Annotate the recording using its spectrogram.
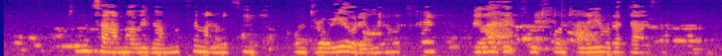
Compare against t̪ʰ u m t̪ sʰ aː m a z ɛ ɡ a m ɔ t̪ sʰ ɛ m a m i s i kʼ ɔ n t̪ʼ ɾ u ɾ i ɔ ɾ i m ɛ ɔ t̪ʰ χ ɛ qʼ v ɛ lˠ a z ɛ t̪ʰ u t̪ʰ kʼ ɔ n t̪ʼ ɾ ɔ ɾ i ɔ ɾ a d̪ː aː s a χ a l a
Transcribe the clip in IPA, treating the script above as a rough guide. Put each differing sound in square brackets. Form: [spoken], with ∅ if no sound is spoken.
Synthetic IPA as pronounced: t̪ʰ u m t̪ sʰ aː m a [v] ɛ ɡ a m ɔ t̪ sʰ ɛ m a m i s i kʼ ɔ n t̪ʼ ɾ [ɔ] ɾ i ɔ ɾ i m ɛ ɔ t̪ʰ χ ɛ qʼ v ɛ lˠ a z ɛ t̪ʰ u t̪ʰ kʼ ɔ n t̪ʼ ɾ ɔ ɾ i ɔ ɾ a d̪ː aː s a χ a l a

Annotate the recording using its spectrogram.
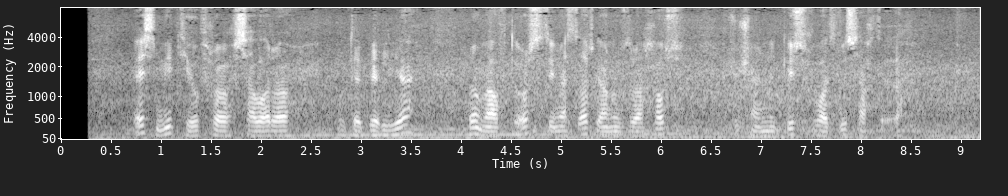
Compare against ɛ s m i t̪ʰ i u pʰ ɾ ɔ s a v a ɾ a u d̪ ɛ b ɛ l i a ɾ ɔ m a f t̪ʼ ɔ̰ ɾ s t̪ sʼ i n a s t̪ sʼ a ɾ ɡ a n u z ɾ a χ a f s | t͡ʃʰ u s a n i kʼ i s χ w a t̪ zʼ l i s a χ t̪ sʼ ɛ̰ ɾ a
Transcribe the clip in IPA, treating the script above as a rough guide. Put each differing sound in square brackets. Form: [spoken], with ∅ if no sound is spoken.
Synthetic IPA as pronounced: ɛ s m i t̪ʰ i u pʰ ɾ ɔ s a v a ɾ a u d̪ ɛ b ɛ l i a ɾ ɔ m a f t̪ʼ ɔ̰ ɾ s t̪ sʼ i n a s t̪ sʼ a ɾ ɡ a n u z ɾ a χ a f s | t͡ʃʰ u [ʃ] a n i kʼ i s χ w a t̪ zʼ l i s a χ t̪ sʼ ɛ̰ ɾ a

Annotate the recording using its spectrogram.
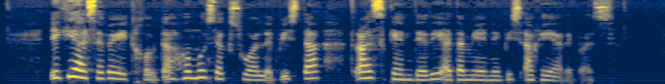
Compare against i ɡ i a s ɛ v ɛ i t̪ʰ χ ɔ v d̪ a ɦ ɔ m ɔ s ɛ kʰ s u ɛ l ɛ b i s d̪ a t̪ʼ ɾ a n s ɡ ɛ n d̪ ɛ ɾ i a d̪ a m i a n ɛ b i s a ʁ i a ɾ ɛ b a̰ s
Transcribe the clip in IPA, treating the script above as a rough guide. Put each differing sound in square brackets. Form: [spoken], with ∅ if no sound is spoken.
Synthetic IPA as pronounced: i ɡ i a s ɛ v ɛ i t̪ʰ χ ɔ v d̪ a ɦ ɔ m ɔ s ɛ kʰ s u [a] l ɛ b i s d̪ a t̪ʼ ɾ a n s ɡ ɛ n d̪ ɛ ɾ i a d̪ a m i a n ɛ b i s a ʁ i a ɾ ɛ b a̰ s

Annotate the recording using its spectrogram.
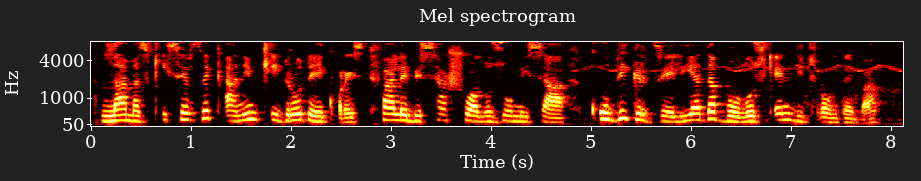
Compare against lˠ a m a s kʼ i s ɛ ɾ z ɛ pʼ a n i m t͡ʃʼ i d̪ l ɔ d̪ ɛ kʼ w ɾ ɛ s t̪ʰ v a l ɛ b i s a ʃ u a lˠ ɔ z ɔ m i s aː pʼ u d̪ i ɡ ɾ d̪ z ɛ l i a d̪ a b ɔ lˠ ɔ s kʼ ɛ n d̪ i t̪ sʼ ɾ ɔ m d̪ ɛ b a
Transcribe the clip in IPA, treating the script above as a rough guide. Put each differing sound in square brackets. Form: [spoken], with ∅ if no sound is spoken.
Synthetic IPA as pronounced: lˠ a m a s kʼ i s ɛ ɾ z ɛ [kʼ] a n i m t͡ʃʼ i d̪ [ɾ] ɔ d̪ ɛ kʼ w ɾ ɛ s t̪ʰ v a l ɛ b i s a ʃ u a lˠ ɔ z ɔ m i s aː [kʼ] u d̪ i ɡ ɾ d̪ z ɛ l i a d̪ a b ɔ lˠ ɔ s kʼ ɛ n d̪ i t̪ sʼ ɾ ɔ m d̪ ɛ b a

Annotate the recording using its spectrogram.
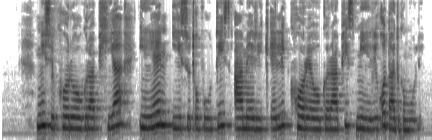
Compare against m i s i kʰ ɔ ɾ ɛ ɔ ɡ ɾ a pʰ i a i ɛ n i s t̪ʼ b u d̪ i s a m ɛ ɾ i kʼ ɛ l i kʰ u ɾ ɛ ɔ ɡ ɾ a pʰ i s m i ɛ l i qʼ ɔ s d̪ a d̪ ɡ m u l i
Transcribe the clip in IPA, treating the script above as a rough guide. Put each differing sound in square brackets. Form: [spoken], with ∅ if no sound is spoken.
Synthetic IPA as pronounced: m i s i kʰ ɔ ɾ ɛ ɔ ɡ ɾ a pʰ i a i ɛ n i s t̪ʼ b u d̪ i s a m ɛ ɾ i kʼ ɛ l i kʰ [ɔ] ɾ ɛ ɔ ɡ ɾ a pʰ i s m i ɛ [ɾ] i qʼ ɔ [∅] d̪ a d̪ ɡ m u l i

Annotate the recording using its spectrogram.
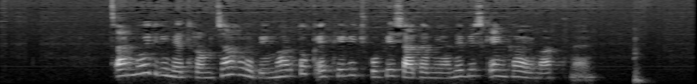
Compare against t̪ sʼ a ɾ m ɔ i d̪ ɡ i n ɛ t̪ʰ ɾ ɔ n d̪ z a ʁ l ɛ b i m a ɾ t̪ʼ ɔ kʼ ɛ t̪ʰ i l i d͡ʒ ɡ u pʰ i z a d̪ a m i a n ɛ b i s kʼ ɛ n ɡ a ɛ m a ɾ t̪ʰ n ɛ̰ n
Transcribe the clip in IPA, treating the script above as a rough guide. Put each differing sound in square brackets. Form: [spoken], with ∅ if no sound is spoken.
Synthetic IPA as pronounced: t̪ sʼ a ɾ m ɔ i d̪ ɡ i n ɛ t̪ʰ ɾ ɔ [m] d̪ z a ʁ l ɛ b i m a ɾ t̪ʼ ɔ kʼ ɛ t̪ʰ i l i d͡ʒ ɡ u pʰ i [s] a d̪ a m i a n ɛ b i s kʼ ɛ n ɡ a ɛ m a ɾ t̪ʰ n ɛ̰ n

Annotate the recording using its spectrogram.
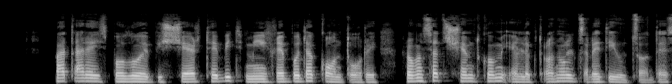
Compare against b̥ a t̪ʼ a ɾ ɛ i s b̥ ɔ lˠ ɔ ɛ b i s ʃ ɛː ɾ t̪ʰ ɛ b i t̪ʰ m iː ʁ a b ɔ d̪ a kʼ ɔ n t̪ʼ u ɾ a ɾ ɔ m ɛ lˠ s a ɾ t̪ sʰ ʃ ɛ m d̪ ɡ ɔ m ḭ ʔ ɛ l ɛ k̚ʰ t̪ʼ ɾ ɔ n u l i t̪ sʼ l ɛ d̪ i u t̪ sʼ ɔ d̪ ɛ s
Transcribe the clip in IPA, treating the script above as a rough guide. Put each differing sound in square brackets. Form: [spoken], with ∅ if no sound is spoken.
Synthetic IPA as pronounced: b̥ a t̪ʼ a ɾ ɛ i s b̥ ɔ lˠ ɔ ɛ b i s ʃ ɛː ɾ t̪ʰ ɛ b i t̪ʰ m iː ʁ [ɛ] b ɔ d̪ a kʼ ɔ n t̪ʼ u ɾ [i] ɾ ɔ m ɛ lˠ s a [∅] t̪ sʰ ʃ ɛ m d̪ ɡ ɔ m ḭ ʔ ɛ l ɛ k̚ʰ t̪ʼ ɾ ɔ n u l i t̪ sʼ [ɾ] ɛ d̪ i u t̪ sʼ ɔ d̪ ɛ s

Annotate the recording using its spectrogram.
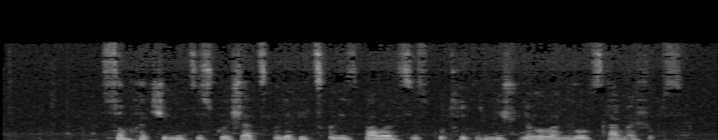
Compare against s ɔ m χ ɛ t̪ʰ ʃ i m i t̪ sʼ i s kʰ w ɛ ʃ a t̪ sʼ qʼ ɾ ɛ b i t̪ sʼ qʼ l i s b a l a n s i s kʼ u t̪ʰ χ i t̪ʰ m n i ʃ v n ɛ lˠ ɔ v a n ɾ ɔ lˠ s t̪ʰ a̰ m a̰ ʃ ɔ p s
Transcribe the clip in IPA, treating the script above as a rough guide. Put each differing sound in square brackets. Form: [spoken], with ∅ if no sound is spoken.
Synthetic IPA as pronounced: s ɔ m χ ɛ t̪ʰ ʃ i m i t̪ sʼ i s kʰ w ɛ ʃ a t̪ sʼ qʼ [l] ɛ b i t̪ sʼ qʼ l i s b a l a n s i s kʼ u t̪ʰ χ i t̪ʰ m n i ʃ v n ɛ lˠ ɔ v a n ɾ ɔ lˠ s t̪ʰ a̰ m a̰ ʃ ɔ p s

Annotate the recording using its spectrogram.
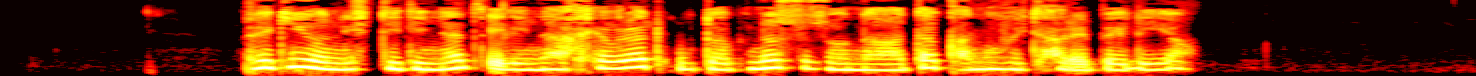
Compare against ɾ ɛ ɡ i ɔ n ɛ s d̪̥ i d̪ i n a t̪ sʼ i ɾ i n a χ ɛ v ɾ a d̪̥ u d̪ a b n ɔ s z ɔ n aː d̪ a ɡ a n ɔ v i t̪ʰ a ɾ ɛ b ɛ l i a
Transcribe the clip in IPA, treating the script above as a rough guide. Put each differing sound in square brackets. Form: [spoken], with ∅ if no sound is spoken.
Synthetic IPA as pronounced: ɾ ɛ ɡ i ɔ n [i] s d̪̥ i d̪ i n a t̪ sʼ i [l] i n a χ ɛ v ɾ a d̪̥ u d̪ a b n ɔ s z ɔ n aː d̪ a ɡ a n ɔ v i t̪ʰ a ɾ ɛ b ɛ l i a

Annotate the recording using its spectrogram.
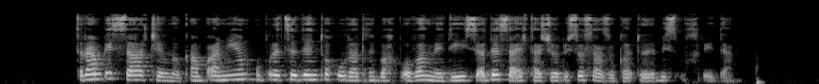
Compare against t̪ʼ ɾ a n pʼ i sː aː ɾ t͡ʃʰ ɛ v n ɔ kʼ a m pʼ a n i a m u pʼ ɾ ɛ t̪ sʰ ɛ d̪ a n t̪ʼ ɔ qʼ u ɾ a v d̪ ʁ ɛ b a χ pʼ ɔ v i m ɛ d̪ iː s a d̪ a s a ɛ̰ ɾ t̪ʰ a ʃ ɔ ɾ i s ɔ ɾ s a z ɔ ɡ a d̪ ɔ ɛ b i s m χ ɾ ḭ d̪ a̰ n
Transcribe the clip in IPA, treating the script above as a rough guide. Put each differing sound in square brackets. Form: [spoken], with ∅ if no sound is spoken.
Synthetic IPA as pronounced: t̪ʼ ɾ a [m] pʼ i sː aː ɾ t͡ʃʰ ɛ v n ɔ kʼ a m pʼ a n i a m u pʼ ɾ ɛ t̪ sʰ ɛ d̪ [ɛ] n t̪ʼ ɔ qʼ u ɾ a [∅] d̪ ʁ ɛ b a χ pʼ ɔ v [a] m ɛ d̪ iː s a d̪ a s a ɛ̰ ɾ t̪ʰ a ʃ ɔ ɾ i s ɔ [∅] s a z ɔ ɡ a d̪ ɔ ɛ b i s m χ ɾ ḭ d̪ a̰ n

